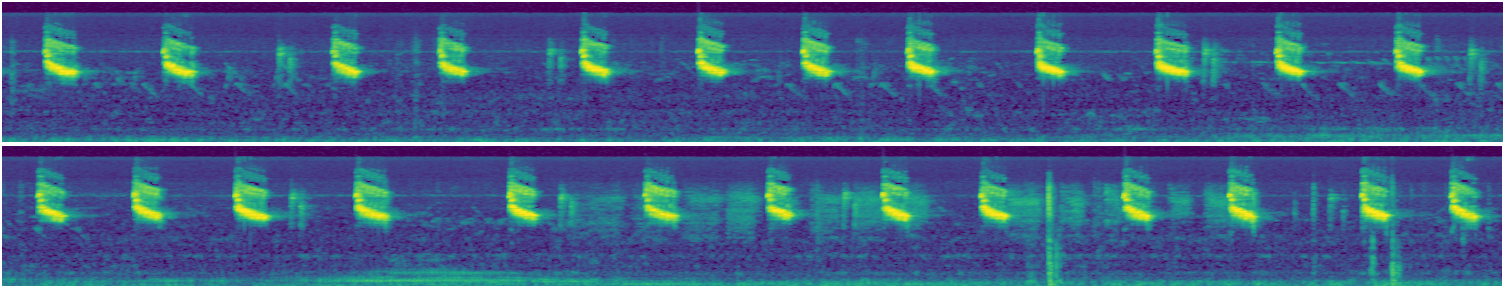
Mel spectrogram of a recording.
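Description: A small songbird calling steadily: one short, high note sliding down in pitch, repeated about once a second.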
